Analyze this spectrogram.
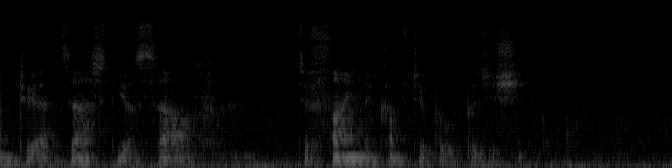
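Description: A man speaks calmly and slowly into a clip-on microphone, close by.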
